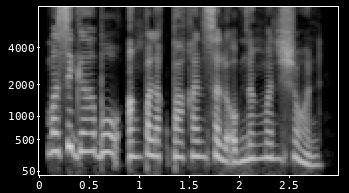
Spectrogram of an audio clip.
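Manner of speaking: ordinary delivery, nothing marked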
